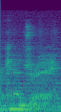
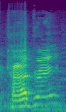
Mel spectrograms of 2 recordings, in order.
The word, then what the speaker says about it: cadre: Only the heavy airships helmed by our cadre have the propulsion necessary to make the journey. I mean, like, is that like a cadre? I think both pronunciations are considered acceptable.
